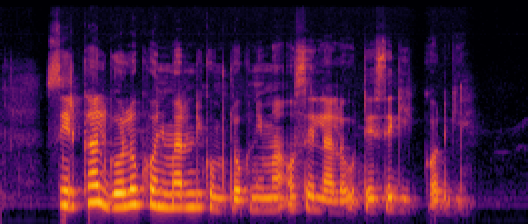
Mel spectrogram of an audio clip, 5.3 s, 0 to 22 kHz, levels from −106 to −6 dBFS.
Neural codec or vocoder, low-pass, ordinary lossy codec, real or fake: none; 19.8 kHz; none; real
